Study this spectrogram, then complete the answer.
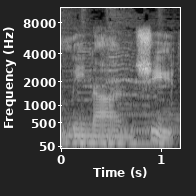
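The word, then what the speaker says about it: Leanan Sidhe: to go to church you will never pronounce her name right it's pronounced lien on sheet right at this point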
